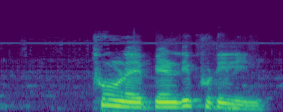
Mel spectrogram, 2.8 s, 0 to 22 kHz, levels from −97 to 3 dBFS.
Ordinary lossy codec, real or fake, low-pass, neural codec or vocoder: Opus, 24 kbps; real; 7.2 kHz; none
